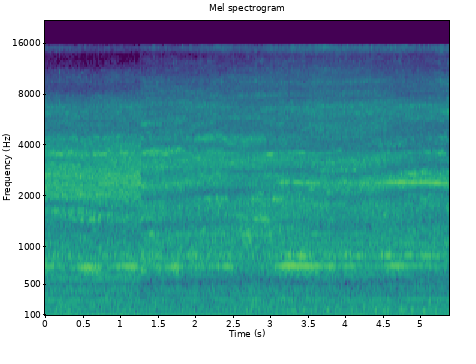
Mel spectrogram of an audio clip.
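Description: Massey Ferguson 375 tractor's Perkins diesel engine running steadily under load as it hauls a heavily loaded sugarcane trailer, with a steady high whine over the engine in the second half.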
